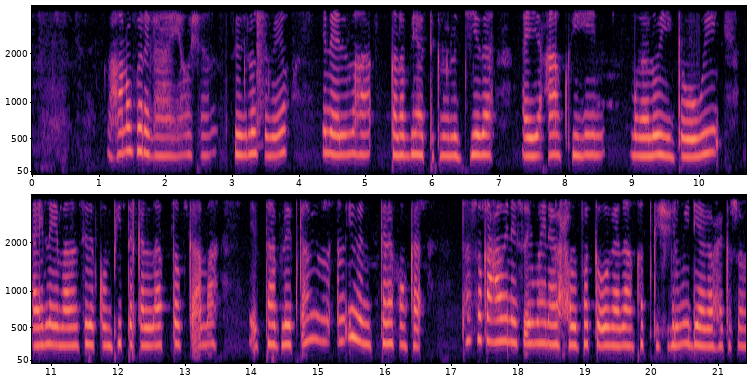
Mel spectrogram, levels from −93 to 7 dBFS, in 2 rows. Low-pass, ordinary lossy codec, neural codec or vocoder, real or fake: 3.6 kHz; none; none; real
